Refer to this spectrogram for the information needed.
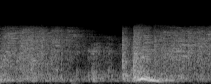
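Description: A glass window in the side of a rooftop penthouse is smashed open with a can opener tool during a fire: a sudden sharp crash of breaking glass cuts in partway through, over a steady rushing background noise, with no voices.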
